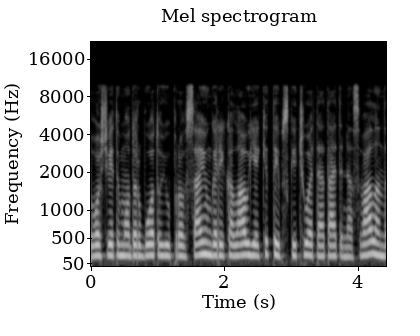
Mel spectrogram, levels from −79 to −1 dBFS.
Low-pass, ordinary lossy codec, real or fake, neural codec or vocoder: 9.9 kHz; MP3, 96 kbps; real; none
